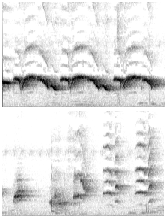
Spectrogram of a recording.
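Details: Captive Chinese hwamei, a fault-free tame bird of three seasons, gives a string of loud, rich slurred whistles repeated about twice a second, then a short pause and higher, sharper clipped notes.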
